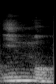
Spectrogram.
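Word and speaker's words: 잇몸: 'i-mom' 이 아니라 'in-mom' 이 되는 거 예요 .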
